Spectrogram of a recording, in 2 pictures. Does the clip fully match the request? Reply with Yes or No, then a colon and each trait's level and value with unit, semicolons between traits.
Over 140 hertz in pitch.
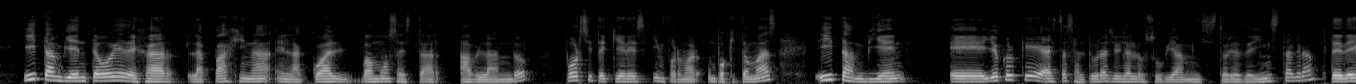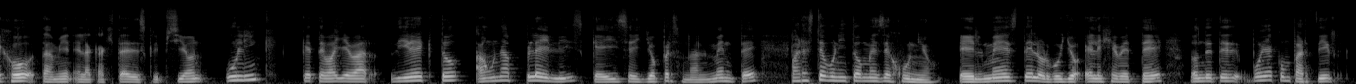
No: low, 135 Hz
